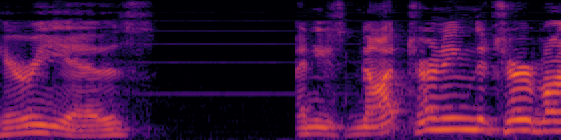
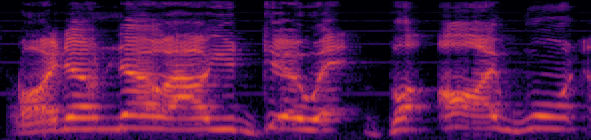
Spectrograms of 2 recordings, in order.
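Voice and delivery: a posh-ish put-on English accent, higher; mock English accent; 9 semitones higher than usual. Mimicking Sir Billy at the dam in an English accent. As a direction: lord of the manor in an English accent. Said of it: "oh, I'm doing England".

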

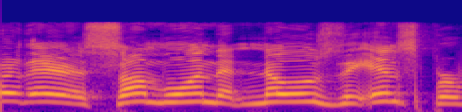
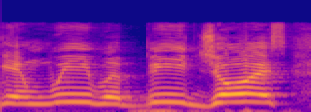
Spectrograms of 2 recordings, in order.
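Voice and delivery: ordinary delivery

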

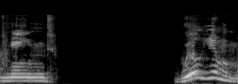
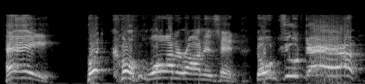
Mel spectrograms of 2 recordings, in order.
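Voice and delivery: mock angry yell; 11 semitones higher, 5 dB louder than usual. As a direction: yell the order at the crew, then drag out the threat. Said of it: "He goes".

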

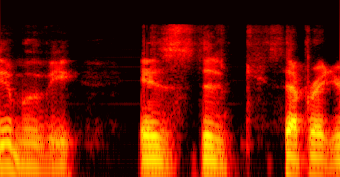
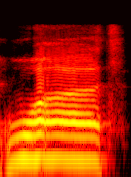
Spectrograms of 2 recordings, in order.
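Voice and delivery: surprised; 11 semitones higher, 3 dB louder than usual. Retold or imitated. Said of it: "And you're like".

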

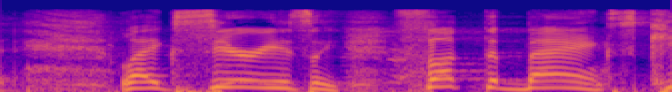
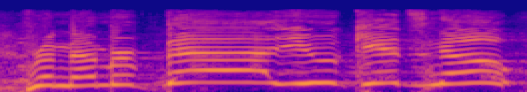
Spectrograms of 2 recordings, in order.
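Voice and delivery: mock old-timer; 9 semitones higher than usual. Old person addressing kids.

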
